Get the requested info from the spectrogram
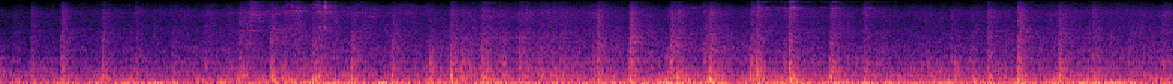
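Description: A train running on rails, its wheels clattering over the track in a quick, irregular run of clicks.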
